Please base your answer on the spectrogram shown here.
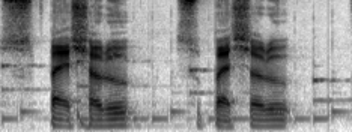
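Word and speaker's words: スペシャル: By the way, accent on the P as expected, just like in English. And the U in su is barely heard if at all, so special.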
